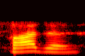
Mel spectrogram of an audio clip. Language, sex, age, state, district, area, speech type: Nepali, male, 18-30, West Bengal, Alipurduar, urban, conversation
